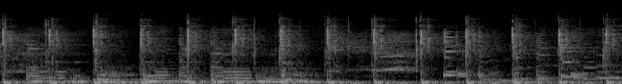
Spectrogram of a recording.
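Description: Live funk band playing an instrumental groove from a soundboard recording: sharp drum strikes about twice a second over a moving bass line and higher melodic notes, with no vocals.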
